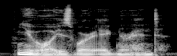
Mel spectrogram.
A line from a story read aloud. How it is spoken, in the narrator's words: Larry spat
